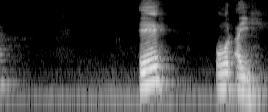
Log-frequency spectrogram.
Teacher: ए और आई, ये कंठ और तालु दोनों से मिलता है, ए और आई। इसको बोलते हैं कंठ तालव्य।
